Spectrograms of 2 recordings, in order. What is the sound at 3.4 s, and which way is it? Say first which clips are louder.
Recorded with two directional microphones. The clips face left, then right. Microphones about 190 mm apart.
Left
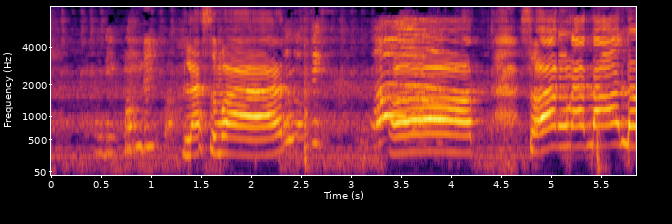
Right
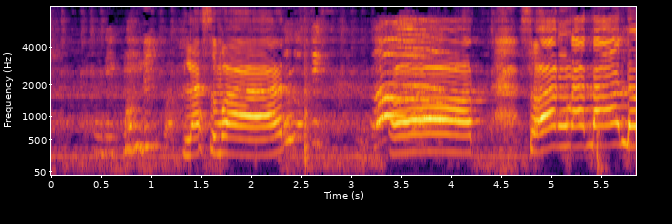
A child's voice: even; 5° right (ahead or behind).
